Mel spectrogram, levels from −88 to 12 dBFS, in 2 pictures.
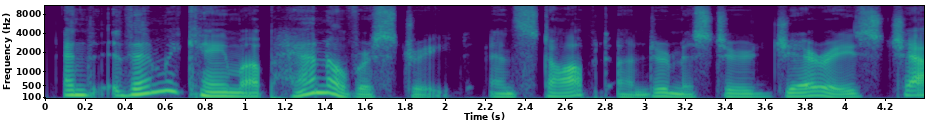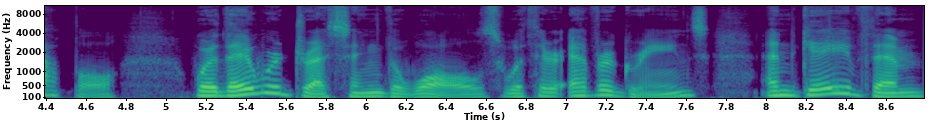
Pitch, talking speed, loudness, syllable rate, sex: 140 Hz, 170 wpm, -21 LUFS, 4.6 syllables/s, male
